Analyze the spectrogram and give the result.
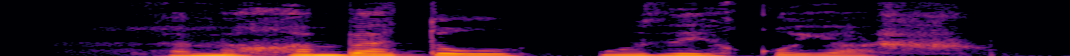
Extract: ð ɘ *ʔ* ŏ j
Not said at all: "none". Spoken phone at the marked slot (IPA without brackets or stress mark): q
